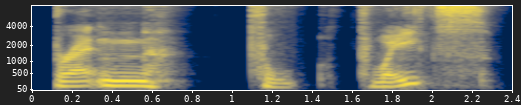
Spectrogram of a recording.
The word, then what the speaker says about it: Brenton Thwaites: It's also stars Brenton Thwaites, I believe is how you pronounce it.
